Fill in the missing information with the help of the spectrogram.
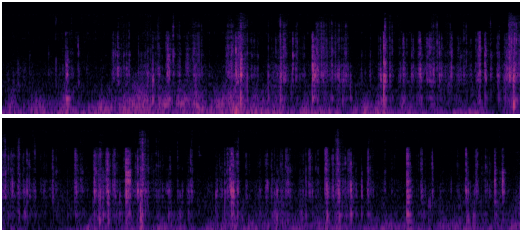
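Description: Bicycles being pushed on foot over loose stony ground: irregular crunches of footsteps on gravel with small clicks and rattles from the bikes. A low rumble of wind on the microphone in the first second or so.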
